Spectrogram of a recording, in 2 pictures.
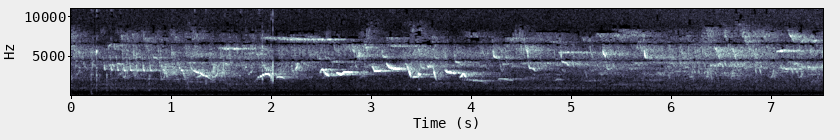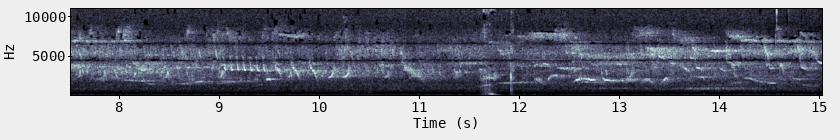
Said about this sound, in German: Ja, wir hören so einen milden Amselteppich noch um uns herum, also so einen Klangteppich aus verschiedenen Amseln, die von weit oben singen.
